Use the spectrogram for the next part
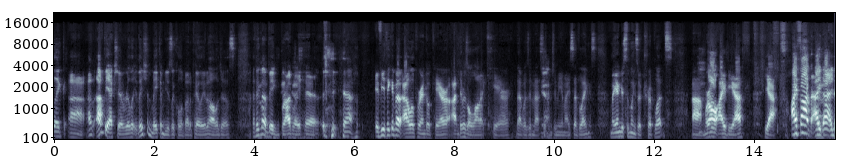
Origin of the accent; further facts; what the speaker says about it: Timmins, Ontario, Canada; moved away as an adult; also born or lived in North Bay; now in Toronto, Canada; I'm Canadian, originally from like Northern Ontario, Timmins in particular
